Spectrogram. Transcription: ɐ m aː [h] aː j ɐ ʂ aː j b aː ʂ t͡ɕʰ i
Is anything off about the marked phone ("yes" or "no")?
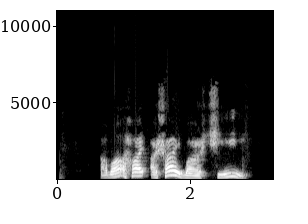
no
